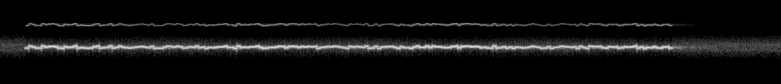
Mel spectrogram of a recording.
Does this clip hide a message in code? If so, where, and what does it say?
Yes: multi-tone FSK (Olivia or MFSK type), about 250 Hz wide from 0.2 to 6.8 s, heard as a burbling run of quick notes, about 31.25 baud.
